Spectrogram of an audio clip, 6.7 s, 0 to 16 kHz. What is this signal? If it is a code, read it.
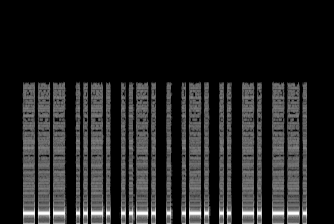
Morse code, heard as a keyed tone, about 16 wpm, 800 Hz. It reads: OFFERING
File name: Special INGs / Special INGs-mp3s / Sngl ing @15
